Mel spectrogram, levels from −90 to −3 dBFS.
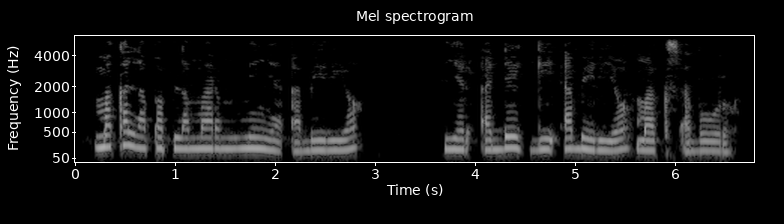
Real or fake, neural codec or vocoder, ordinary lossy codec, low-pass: real; none; none; 5.4 kHz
